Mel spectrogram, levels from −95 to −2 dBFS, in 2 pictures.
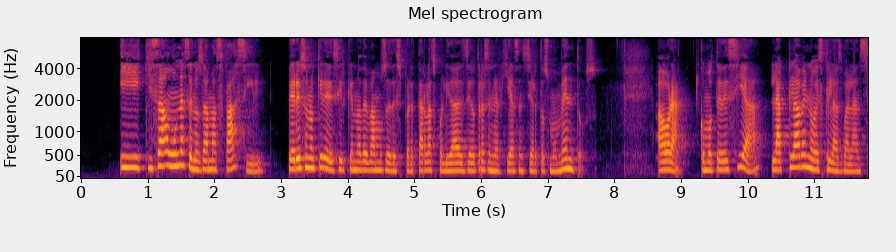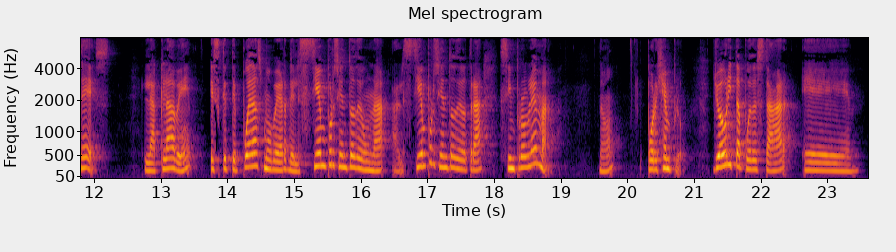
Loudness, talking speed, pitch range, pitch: -24 LUFS, 160 wpm, 165-230 Hz, 190 Hz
